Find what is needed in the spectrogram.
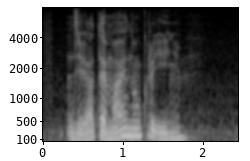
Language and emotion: Russian, neutral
